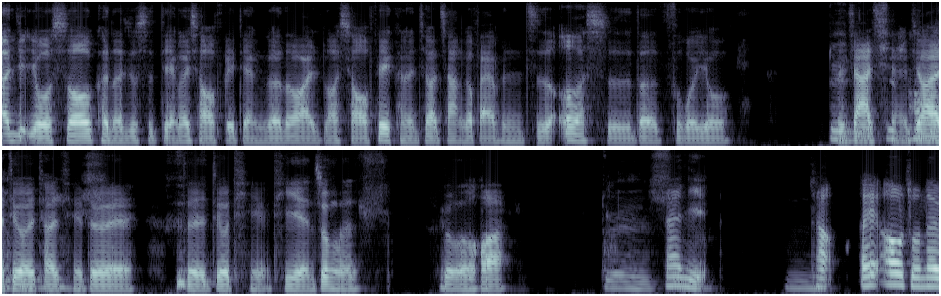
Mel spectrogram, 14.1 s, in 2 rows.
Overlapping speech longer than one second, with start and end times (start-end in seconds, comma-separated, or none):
6.2-7.8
